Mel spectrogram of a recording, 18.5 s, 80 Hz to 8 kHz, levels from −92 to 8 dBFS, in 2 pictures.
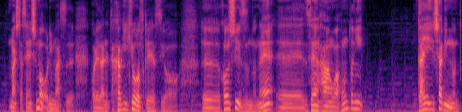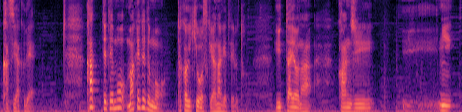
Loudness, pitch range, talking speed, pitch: -22 LUFS, 85-125 Hz, 245 characters per minute, 100 Hz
